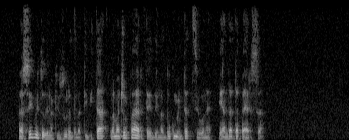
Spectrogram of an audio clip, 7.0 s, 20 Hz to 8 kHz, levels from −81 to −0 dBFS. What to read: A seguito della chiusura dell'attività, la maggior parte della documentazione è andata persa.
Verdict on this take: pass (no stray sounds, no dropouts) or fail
pass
